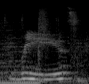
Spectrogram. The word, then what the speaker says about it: wreath: So to make our really cute Ramadan and Eid wreaths, what you're gonna need. Are they wreaths or wreaths? Wreaths. Wreaths? I've been saying it wrong this whole time. It's wreath. Wreath? I say wreath, like R-E-E-F.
